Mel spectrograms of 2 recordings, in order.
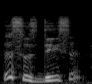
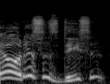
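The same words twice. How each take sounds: First: Quieter, half to himself; softer musing repeat. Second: Raised, lightly surprised approval; mildly impressed viewer. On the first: Viewer repeating the verdict quietly to himself. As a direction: nod it through under the breath. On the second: Viewer who doesn't know the actors, mildly impressed. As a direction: sound pleasantly surprised by the film. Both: Retold or imitated. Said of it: "you could say".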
